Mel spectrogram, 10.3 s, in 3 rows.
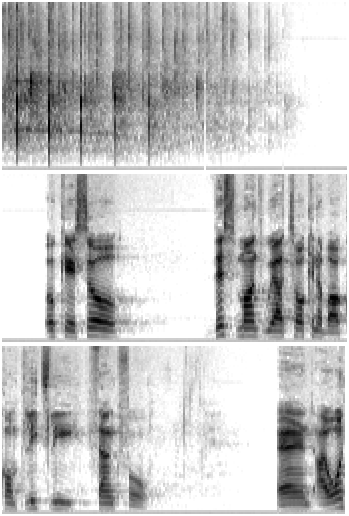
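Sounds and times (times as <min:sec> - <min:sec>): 
audience clapping: 0:00.0 - 0:03.1
speech: 0:03.9 - 0:04.7, 0:05.6 - 0:08.4, 0:09.6 - 0:10.3.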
